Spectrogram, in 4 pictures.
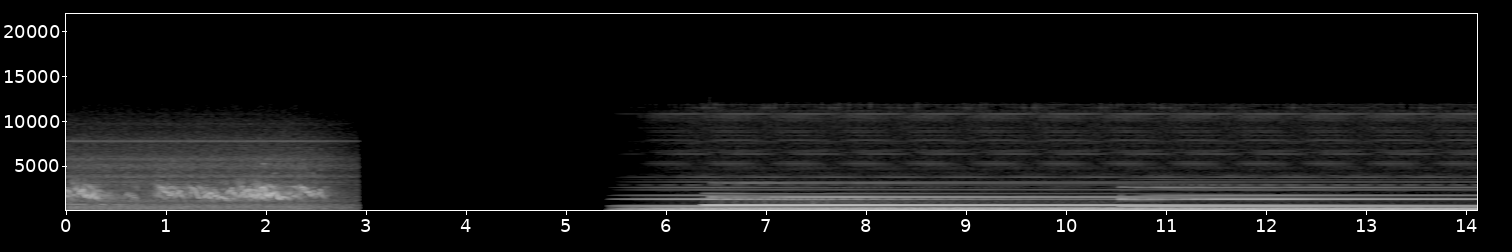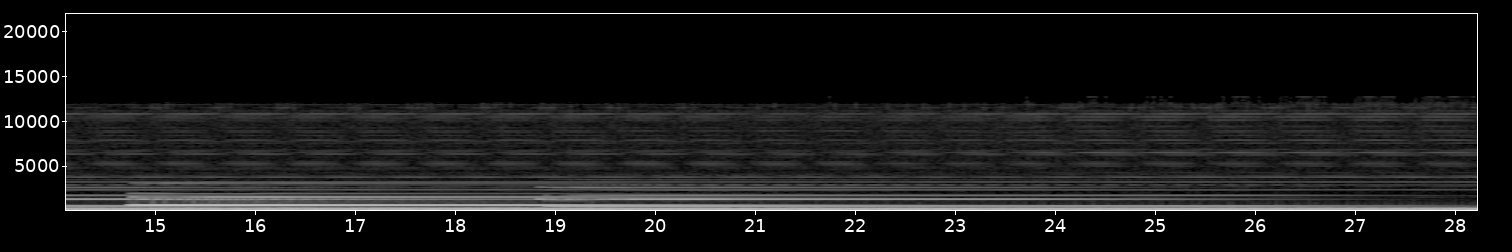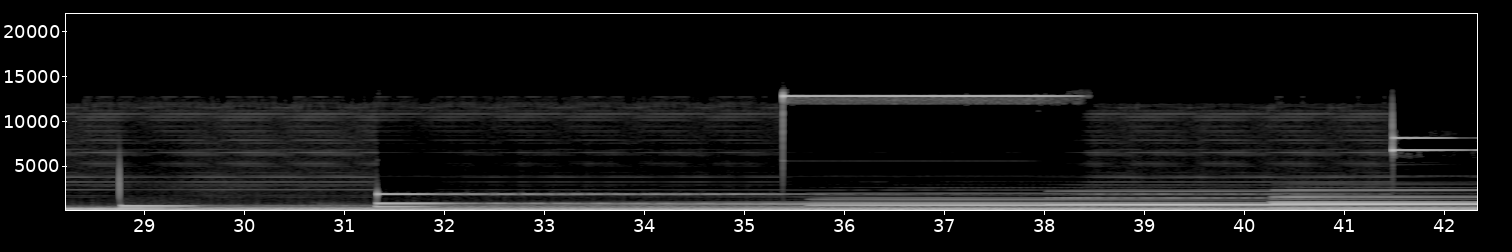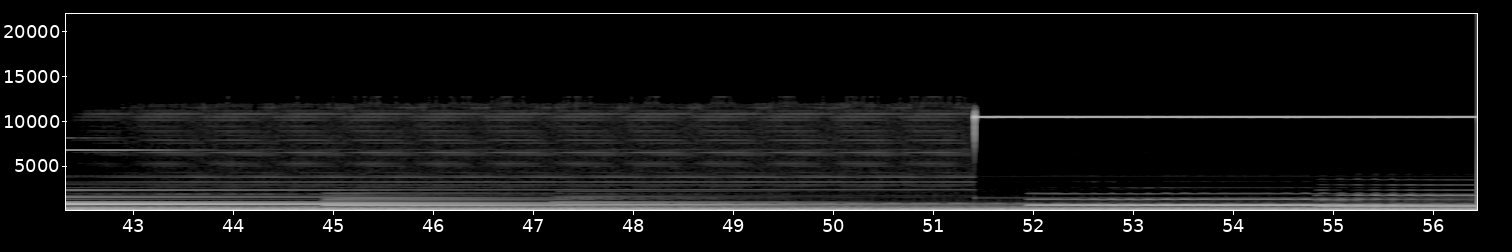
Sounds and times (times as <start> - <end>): Music: 5.4 - 56.4.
